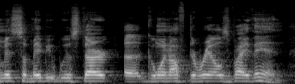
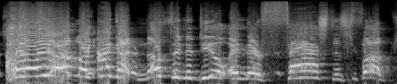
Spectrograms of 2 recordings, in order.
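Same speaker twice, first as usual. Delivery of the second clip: excited retelling; 12 semitones higher, 4 dB louder than usual. Retold or imitated. Retelling the mouse hunt excitedly.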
